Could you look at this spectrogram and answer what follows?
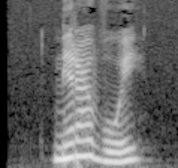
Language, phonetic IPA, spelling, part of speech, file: Russian, [mʲɪrɐˈvoj], мировой, adjective / noun, Ru-мировой.ogg
- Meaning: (adjective) 1. world; global, worldwide 2. first-rate, first-class, great 3. resolved by settlement rather than trial 4. petty (related to minor civil and criminal cases)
